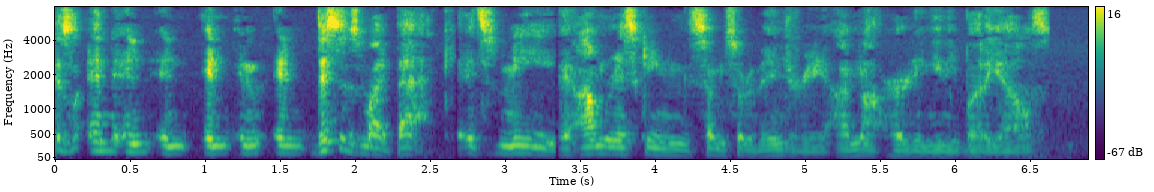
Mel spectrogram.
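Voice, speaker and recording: A medium-pitched man with an American accent talks at a moderate pace with hardly any pauses and very wide pitch swings. Noticeable background noise runs underneath. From US Midwest, Ohio (Dayton area). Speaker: clothing brand founder. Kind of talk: podcast interview. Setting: podcast recording.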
